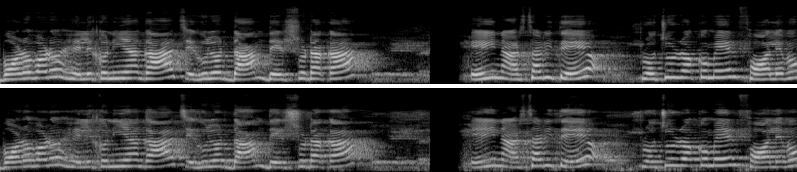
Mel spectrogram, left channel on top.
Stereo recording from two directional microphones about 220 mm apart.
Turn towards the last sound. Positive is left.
turn(degrees=15)  # may be behind; listen again after turning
